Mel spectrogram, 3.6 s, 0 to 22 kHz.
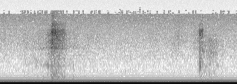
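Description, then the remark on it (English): Two brief, soft papery rustles of Bible pages turning as people look up 1 Thessalonians chapter 2, spaced a couple of seconds apart, fairly quiet against a low hum, with no one speaking. “Still hear a few pages turning.”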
